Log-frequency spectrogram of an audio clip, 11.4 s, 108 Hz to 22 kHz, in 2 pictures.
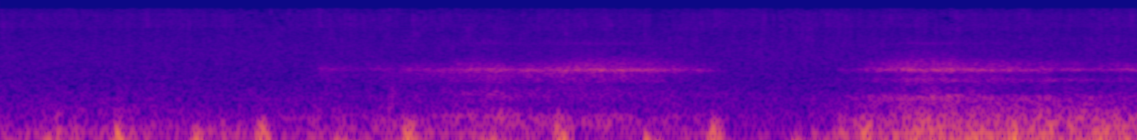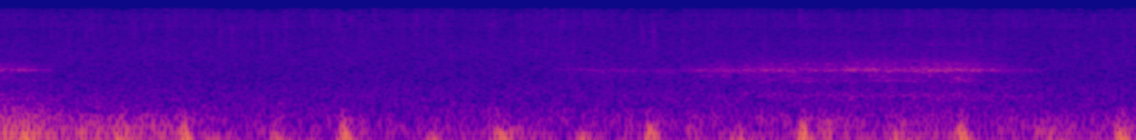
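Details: Steady low thumping heartbeat, about 80 a minute, from an ASMR creator playing a sleepy girlfriend, recorded as a sleep aid with soft rain and a faint hum behind; heartbeat.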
